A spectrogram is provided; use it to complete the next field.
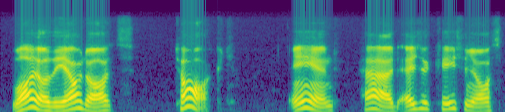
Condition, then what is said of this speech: Down syndrome. Well, I think you communicate very clearly. You're a very great speaker.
